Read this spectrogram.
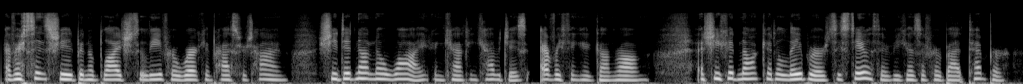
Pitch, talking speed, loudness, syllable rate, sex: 220 Hz, 245 wpm, -18 LUFS, 6.3 syllables/s, female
